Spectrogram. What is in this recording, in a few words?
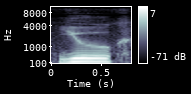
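"yug", yoke, San Lucas Quiaviní Zapotec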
